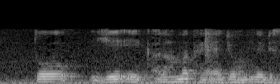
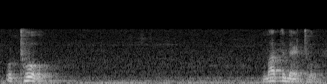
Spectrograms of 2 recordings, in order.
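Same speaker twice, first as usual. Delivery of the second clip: اٹھو raised, long stop, then مت بیٹھو falling; pause after اٹھو; 3 semitones higher, 4 dB quieter than usual. Shown as a demonstration. Teacher showing the command to get up, with a pause after اٹھو. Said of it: "اٹھو پر ٹھہرنا لازم ہے".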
